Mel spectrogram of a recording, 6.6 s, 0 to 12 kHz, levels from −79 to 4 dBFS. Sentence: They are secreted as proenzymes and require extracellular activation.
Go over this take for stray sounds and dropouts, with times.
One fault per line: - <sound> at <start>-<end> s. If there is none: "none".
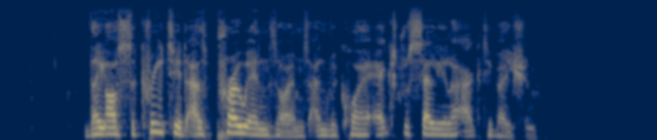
none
